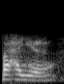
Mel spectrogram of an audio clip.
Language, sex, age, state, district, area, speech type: Bodo, female, 18-30, Assam, Chirang, urban, conversation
